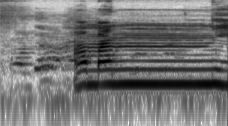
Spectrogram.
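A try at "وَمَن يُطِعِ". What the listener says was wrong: ওমান না, ও মাই হবে। মিমটা ইয়াকে ধরছে, মিম আজবর মাই। ও মাই।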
